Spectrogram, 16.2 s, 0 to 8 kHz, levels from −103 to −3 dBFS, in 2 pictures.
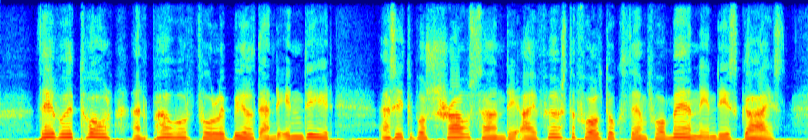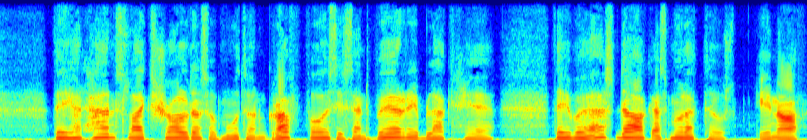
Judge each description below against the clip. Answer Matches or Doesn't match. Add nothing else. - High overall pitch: Doesn't match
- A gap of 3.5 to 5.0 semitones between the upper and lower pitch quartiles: Matches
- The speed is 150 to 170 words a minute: Matches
